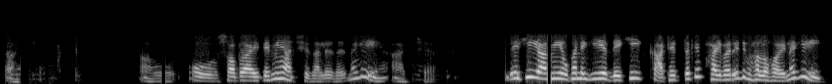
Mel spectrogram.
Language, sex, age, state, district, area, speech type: Bengali, female, 60+, West Bengal, Paschim Medinipur, rural, conversation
